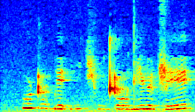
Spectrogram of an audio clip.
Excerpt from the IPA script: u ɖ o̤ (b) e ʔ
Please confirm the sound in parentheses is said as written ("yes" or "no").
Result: yes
